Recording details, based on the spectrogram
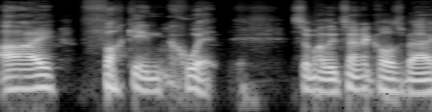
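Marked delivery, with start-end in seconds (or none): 0.0-1.6 pointed, emphatic, spelled-out delivery. Retelling the moment of quitting the firehouse, said louder. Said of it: "let me fucking say it louder for you".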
